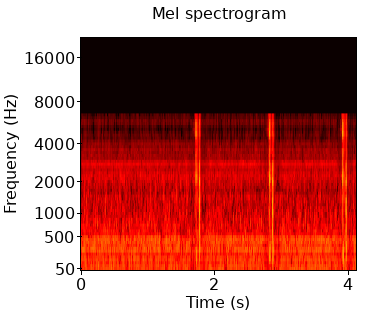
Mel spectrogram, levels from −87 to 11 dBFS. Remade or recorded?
remade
